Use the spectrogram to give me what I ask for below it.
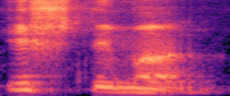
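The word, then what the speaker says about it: اشتمال: No, So this it's is not istimal. istimal. This is Not ishtimal. istimal. This is ishtimal.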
